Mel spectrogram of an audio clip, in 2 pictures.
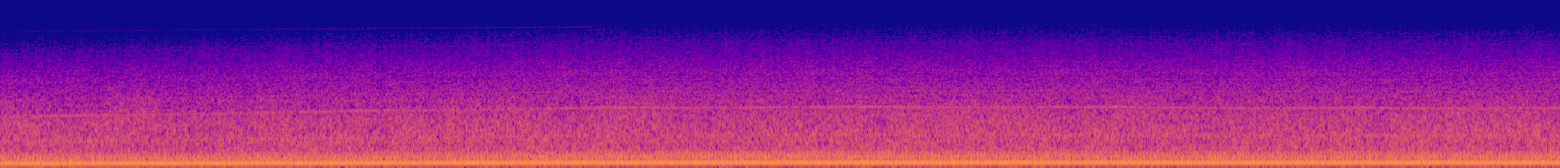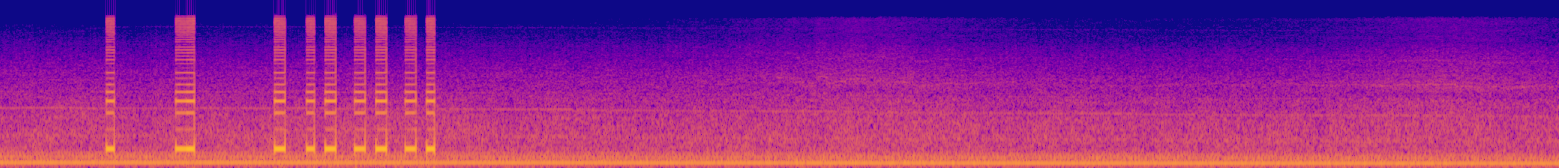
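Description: A bus engine hums steadily at speed.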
